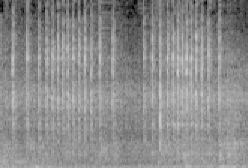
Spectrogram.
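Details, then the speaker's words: Rambo bike rear derailleur, shifting up through gears: quick bursts of ratcheting clicks and slight grinding as chain hesitates and sticks; cable tension too low, adjusted by turning barrel adjuster about a quarter turn for more tension. "you can see what it makes that noise a little bit that grinding and stick it a little bit so good just add a slight bit more atten"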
